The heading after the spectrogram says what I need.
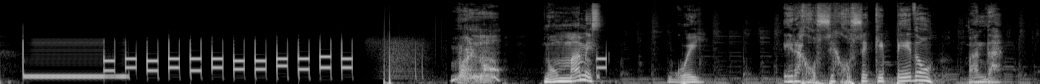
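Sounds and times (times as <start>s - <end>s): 
telephone dial tone: 0.2s - 3.6s
speech: 4.5s - 6.1s, 6.7s - 7.2s, 7.8s - 10.1s.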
